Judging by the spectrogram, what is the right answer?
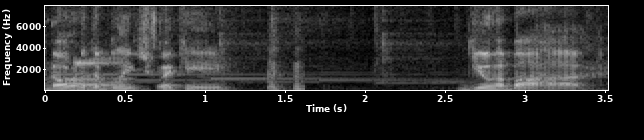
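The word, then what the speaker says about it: Yhwach: to me multiple times it is in fact pronounced yuab Baha um so that is just what I've been going with because it is based on like goova like Yahweh like yeah that is exct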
